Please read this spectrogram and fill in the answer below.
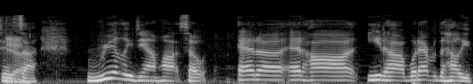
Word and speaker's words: Edha: So Edha, whatever the hell you call it, I'm in. Yeah, I think they're saying as far as my crack staff here can tell, they think it's pronounced Edda.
